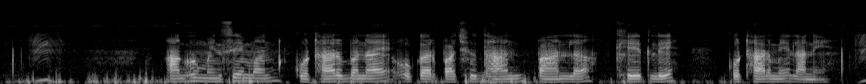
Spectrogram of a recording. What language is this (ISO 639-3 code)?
hne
